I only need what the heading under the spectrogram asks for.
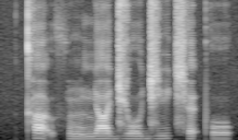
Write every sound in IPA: kʰ a̰˦˨ ʊ̯ θ ũ˨ ɲ ä˦ d͡ʑ o˦ ʊ̯ d͡ʑ i˦ t͡ɕʰ ɛ˦ ʔ pʰ o˨

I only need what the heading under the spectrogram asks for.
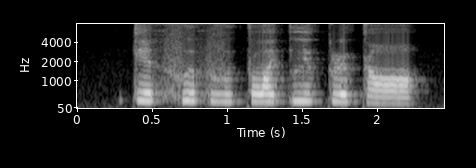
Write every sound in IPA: k e˧ θ f ɯ˧ θ v ɯ˨ k lˠ e˧ k lʲ u˧ k ɭ ɯ˧ k ɑ˨

